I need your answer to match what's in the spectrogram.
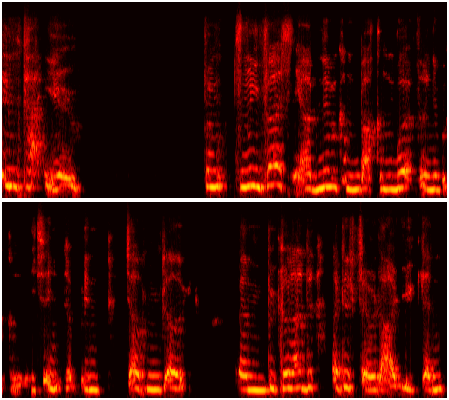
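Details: Dysarthria in an adult woman with cerebral palsy, which is stated to affect her voice; she says her disability is audible as soon as she speaks.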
